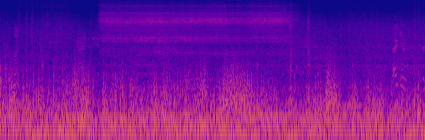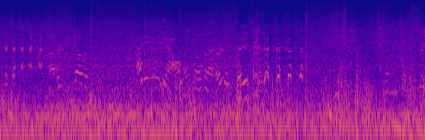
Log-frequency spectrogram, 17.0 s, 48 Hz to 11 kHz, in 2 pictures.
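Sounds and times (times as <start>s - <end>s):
boat engine rumbling: 0.0s - 17.0s
wind on microphone: 0.0s - 17.0s
fishing reel whine: 2.0s - 6.2s.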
